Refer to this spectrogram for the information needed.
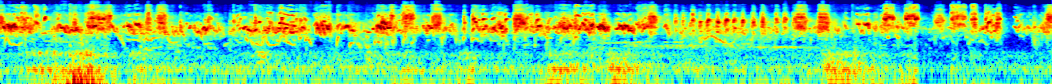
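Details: Budgerigar group calling nonstop, busy high-pitched chatter mixing squawky notes and fast tweets, sound hardly dropping throughout.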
